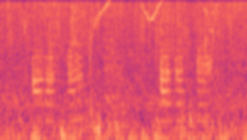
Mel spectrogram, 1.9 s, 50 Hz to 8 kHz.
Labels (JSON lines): {"label": "biophony, dolphin", "recorder": "SoundTrap 500"}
